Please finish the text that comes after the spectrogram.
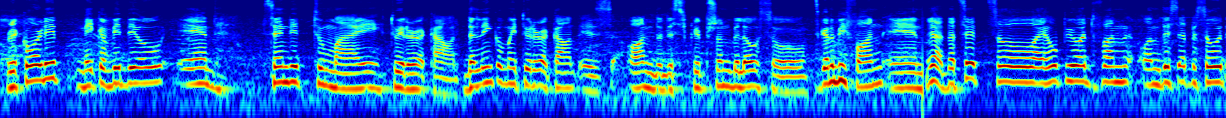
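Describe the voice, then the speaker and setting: A man in his thirties from the Philippines, hosting his own vlog in a relaxed, chatty way, recorded outdoors on a city street. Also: fairly high pitch. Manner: chatty, relaxed, filler-heavy. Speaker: vlogger host. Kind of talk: casual vlog chat. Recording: outdoor street noise behind.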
